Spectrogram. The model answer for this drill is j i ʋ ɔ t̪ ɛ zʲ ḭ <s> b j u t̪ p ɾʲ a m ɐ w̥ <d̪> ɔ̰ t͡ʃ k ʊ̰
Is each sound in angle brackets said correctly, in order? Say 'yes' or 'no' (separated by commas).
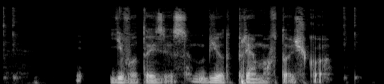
yes, no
